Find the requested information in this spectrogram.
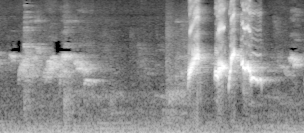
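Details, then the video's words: Song of the red-whiskered bulbul, trained styles such as rik, lakwai and counted notes; quiet gurgling warble opens, then a loud burst of sharp, fluty, rapidly rising and falling whistles. "นกกรงหัวจุก เสียงร้องเล่นริกเบิ้ล ลากหวาย แม่บท นับดอก ครบเครื่อง"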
